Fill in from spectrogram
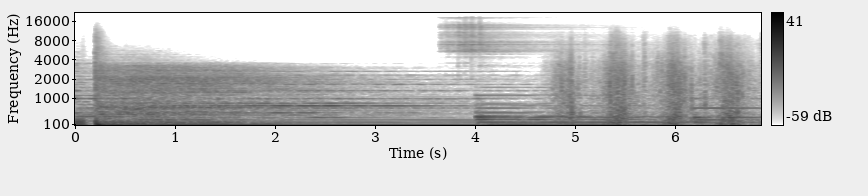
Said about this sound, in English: The footsteps of enemy soldiers echoed off the corners of St. Peter's Basilica in Rome.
